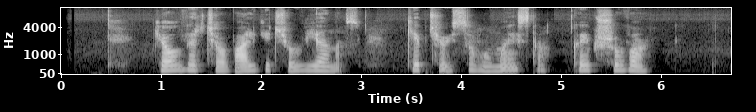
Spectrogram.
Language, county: Lithuanian, Marijampolė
